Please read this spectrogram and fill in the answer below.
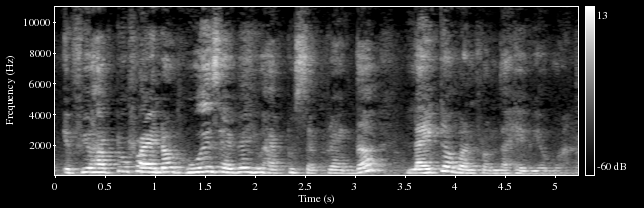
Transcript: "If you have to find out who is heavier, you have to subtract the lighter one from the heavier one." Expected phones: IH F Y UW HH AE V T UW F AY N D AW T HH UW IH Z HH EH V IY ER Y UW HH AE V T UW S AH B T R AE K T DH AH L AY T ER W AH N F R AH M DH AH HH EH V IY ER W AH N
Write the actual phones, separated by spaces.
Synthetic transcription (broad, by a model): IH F Y UW HH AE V T UW F AY N D AW T HH UW IH Z HH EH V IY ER Y UW HH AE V T UW S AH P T R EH T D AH L AY T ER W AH N F R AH M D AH HH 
